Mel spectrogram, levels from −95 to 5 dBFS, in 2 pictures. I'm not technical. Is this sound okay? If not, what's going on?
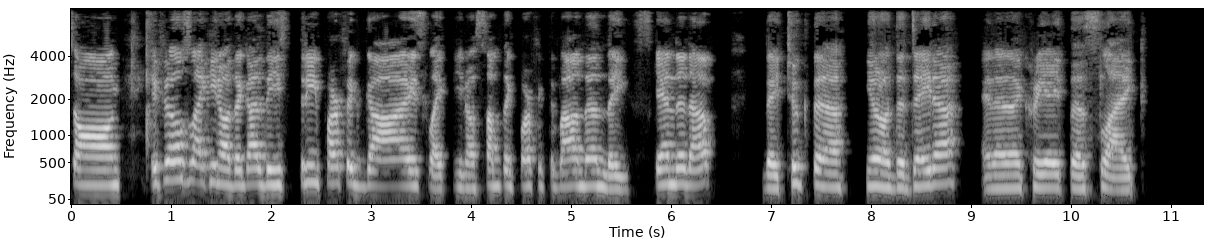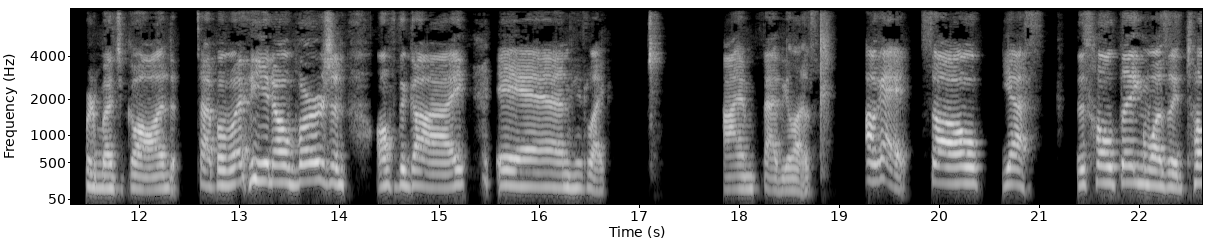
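No. Right at the start, from about 0.51 to 0.78 seconds, there's sound cut by the noise suppressor. The call's cleanup filter mistook a bit of real sound for background noise and turned it way down, so for roughly a third of a second it goes noticeably quieter.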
